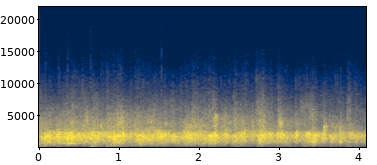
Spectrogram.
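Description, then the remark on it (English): Sustained applause from a sizable audience, a dense, steady wash of clapping hands at even loudness throughout, without any voices breaking through. “Which is just bonkers, but deserves a round of applause.”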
